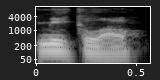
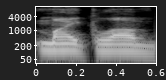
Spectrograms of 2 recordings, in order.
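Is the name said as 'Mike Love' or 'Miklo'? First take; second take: Miklo; Mike Love. First: It is said as one word, 'Miklo'. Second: It is said as two words, 'Mike Love'. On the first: The speaker calls it right. "it's Miklo" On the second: The speaker calls it wrong. "it's not Mike Love"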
